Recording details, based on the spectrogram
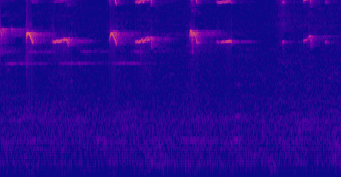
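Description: A kingfisher gives shrill, very high whistled notes, some doubled, repeated about once a second against an otherwise quiet background.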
